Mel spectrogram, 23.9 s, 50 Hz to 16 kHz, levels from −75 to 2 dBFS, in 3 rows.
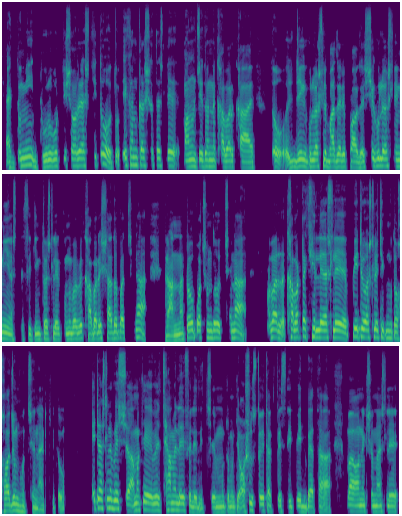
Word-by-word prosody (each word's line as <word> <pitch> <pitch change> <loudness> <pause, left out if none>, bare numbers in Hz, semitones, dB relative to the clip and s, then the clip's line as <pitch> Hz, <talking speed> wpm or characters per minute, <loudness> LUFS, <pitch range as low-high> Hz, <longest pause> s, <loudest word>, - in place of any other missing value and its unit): একদমই 150 +10 -1 0.2
দূরবর্তী 140 +4 0
শহরে 150 0 +1
আসছিতো, 170 +5 -5 0.2
তো - - -4 0.2
এখানকার 170 0 -1
সাথে 160 +1 -8
আসলে 155 0 -3 0.3
মানুষ 140 +2 +2
যে - - +3
ধরনের 140 -1 -1
খাবার 130 -1 +1
খায়, 115 -1 +2 0.4
তো - - +2 0.2
ওই - - +1
যেইগুলো 140 -1 +2
আসলে 145 +1 0
বাজারে 130 0 +2
পাওয়া 125 -1 +2
যায়, - - 0
সেগুলো 155 0 +2
আসলে 150 -1 -5
নিয়ে 130 -2 +2
আসতেছি। 115 0 -9
কিন্তু 120 -1 -1
আসলে 125 0 -1
কোনোভাবে 125 +2 +1
খাবারের 135 +1 +1
স্বাদও 140 0 +1
পাচ্ছি 135 0 -1
না, 165 - +2 0.5
রান্নাটাও 115 +9 +2
পছন্দ 155 0 -1
হচ্ছে 150 +1 -5
না, 150 - +3 0.6
আবার 165 -2 +4 0.2
খাবারটা 165 +1 +2
খেলে 165 -3 +4
আসলে 160 0 +2 0.3
পেটেও 175 -1 +3
আসলে 165 +1 0
ঠিকমতো 150 -2 0
হজম 135 +1 +2
হচ্ছে 115 0 -5
না - - -1
আর - - -13
কি। - - -15
তো - - 0 0.7
এটা 195 - +2
আসলে 195 +1 +2
বেশ 175 -1 +3 0.3
আমাকে 150 +2 0 0.2
বেশ 145 -1 +2
ঝামেলায় 150 -1 +2
ফেলে 110 -4 +1
দিচ্ছে। 95 +2 -7 0.2
মোটামুটি 110 0 -2
অসুস্থই 140 +2 +1
থাকতেছি, 115 0 -5
পেট 120 -2 0
ব্যথা 115 -1 0 0.5
বা 130 - +3
অনেক 125 0 0
সময় 120 0 0
আসলে 120 0 -1
140 Hz, 165 wpm, -19 LUFS, 125-155 Hz, 0.7 s, আবার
